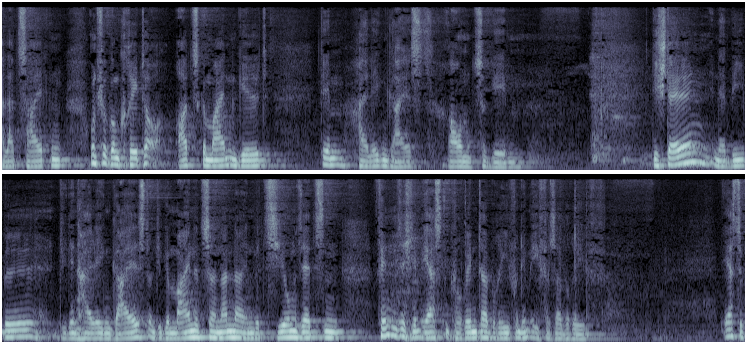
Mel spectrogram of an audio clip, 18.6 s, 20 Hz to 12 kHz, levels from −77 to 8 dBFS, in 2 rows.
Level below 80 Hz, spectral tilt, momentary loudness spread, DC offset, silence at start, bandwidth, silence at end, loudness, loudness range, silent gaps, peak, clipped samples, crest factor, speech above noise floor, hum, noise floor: -48 dBFS; -5.5 dB/octave; 15 LU; under 0.1%; 0 s; 11 kHz; 0 s; -15 LUFS; 7 LU; none; 0 dBFS; under 0.1%; 16 dB; 27 dB; none; -42 dBFS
